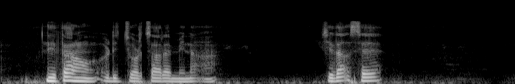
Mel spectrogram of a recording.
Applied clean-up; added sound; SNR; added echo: none; none; none; none.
